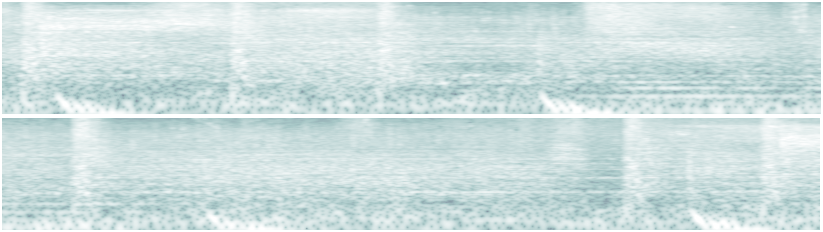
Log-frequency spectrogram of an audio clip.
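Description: Gunshots bang sharply several times.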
